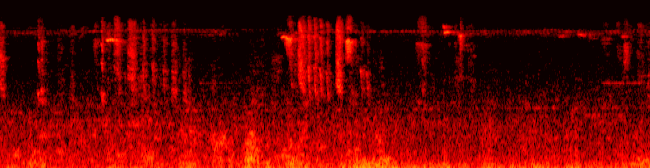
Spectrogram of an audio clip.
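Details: At a sugar-water feeder, hummingbirds give scattered thin chips and one loud burst of rapid, high, buzzy twittering, with noticeable low rumbling noise throughout.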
